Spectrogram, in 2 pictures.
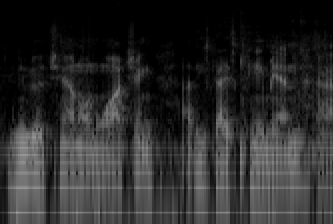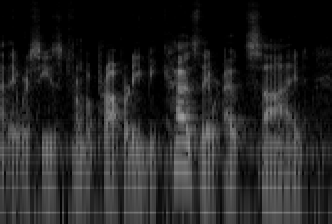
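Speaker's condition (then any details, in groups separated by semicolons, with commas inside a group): No condition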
